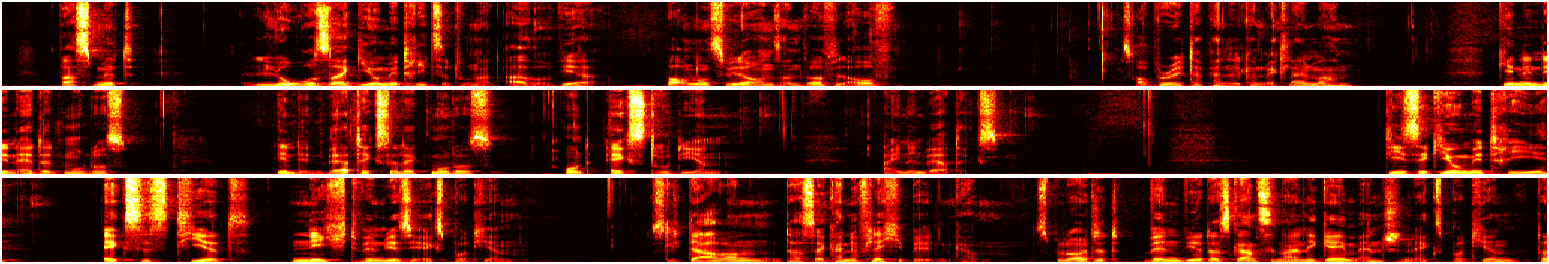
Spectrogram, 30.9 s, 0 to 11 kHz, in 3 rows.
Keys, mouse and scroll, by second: 4.4 scroll down 1, 5.1 shift+middle click, 5.1 scroll down 3, 5.7 shift+middle click, 6.6 middle click, 7.3 ctrl+middle click, 8.4 click, 9.2 middle click, 10.6 Tab, 12.5 1, 13.2 click, 14.4 e, 16.0 middle click, 17.0 click, 20.7 click, 21.3 middle click, 23.5 middle click.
